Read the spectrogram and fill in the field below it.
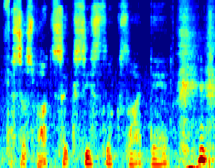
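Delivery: soft breathy whisper in the ear. Retold or imitated. Son hugging dad before rugby, whispered into his ear. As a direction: breathe it close to the ear, voice gone. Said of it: "he'd just say to me in my ear".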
